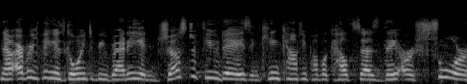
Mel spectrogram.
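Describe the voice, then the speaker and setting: Over noticeable background noise, a woman with an American accent speaks fairly quickly, her pitch moving in an ordinary way. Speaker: TV news reporter. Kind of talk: TV news field reporting, live and packaged. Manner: clear, fast-paced, on-location reporting.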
